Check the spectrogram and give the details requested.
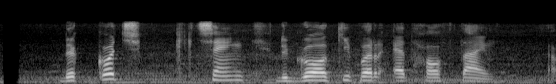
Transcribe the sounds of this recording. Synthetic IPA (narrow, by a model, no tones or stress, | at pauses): d̪əkot͡ʃ | t͡ʃɛŋkd̪əɡɔlkipərɛt̪hɔft̪ajm̰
